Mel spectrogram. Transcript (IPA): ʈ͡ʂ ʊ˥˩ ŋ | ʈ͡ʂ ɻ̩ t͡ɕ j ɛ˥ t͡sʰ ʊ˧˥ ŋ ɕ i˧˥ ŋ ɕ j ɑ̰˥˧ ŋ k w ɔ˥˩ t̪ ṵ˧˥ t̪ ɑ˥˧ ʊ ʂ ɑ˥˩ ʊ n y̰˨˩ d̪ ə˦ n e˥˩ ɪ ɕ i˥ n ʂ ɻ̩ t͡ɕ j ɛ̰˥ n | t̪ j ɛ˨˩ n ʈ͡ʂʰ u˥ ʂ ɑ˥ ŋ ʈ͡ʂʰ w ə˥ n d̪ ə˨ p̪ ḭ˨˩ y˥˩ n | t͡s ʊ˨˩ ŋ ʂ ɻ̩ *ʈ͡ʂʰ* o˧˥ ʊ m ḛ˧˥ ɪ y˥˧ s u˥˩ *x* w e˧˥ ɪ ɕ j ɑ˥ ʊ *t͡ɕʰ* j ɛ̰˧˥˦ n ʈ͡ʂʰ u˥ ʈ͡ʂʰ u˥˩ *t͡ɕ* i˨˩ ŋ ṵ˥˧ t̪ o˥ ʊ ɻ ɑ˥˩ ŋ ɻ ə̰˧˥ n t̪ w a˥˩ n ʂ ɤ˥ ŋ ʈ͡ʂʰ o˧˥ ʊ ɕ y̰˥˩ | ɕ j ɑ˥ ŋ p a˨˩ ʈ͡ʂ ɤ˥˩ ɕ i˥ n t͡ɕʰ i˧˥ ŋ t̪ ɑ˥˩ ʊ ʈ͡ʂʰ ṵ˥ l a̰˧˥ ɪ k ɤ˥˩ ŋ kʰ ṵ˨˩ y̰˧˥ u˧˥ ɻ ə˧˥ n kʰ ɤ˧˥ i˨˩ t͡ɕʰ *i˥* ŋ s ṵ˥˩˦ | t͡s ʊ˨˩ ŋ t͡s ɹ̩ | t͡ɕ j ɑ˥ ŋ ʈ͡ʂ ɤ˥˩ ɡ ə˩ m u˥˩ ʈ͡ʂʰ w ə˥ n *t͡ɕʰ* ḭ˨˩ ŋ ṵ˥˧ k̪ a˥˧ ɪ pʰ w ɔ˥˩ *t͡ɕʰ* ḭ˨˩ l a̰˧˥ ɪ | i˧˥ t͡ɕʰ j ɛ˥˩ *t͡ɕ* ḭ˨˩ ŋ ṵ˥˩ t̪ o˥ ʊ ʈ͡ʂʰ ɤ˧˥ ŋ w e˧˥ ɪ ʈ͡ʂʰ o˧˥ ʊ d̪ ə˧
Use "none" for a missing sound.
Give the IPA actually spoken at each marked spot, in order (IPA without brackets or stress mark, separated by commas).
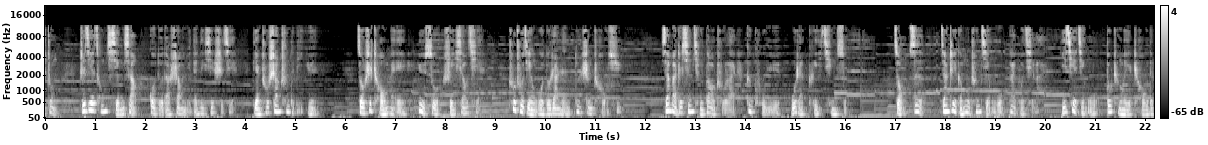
ʈ͡ʂʰ, ʂ, t͡ɕʰ, t͡ɕ, i˥, t͡ɕ, t͡ɕʰ, t͡ɕ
